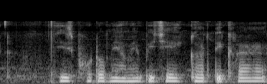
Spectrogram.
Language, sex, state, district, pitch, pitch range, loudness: Hindi, male, Himachal Pradesh, Shimla, 150 Hz, 150-155 Hz, -17 LUFS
